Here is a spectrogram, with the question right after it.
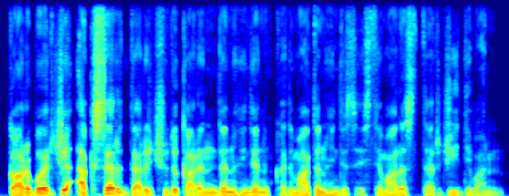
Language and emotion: Kashmiri, neutral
